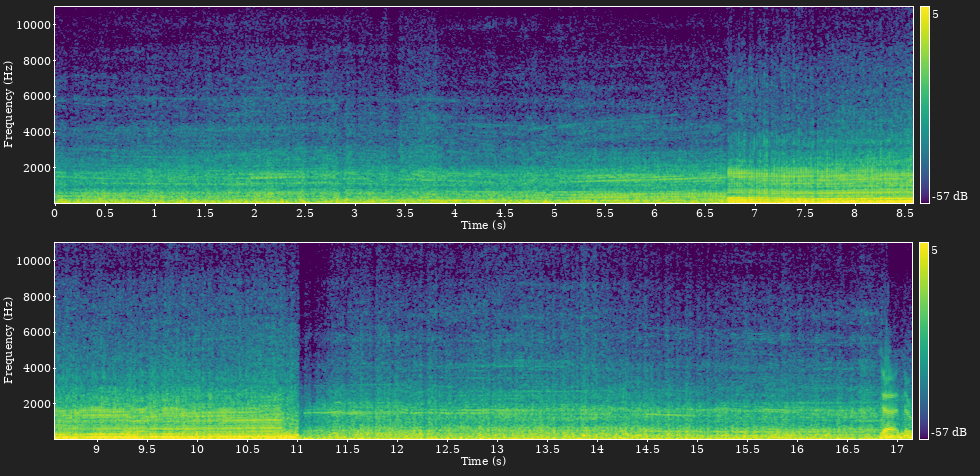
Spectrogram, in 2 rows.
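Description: A Triumph Street Triple 765 RS motorcycle engine drones steadily at speed, rising in pitch midway as it revs harder, then settling back, with rushing wind and occasional voice over it.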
